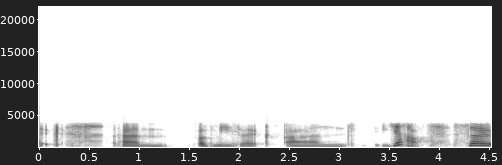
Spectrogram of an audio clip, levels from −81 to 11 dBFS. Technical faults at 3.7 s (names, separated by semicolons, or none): iLBC codec; lost iLBC frames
